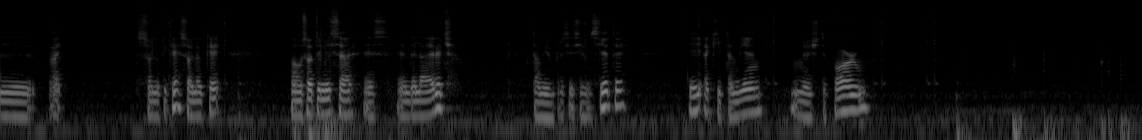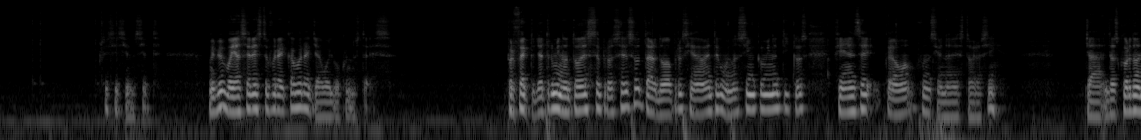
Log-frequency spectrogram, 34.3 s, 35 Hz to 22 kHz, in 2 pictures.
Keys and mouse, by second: 8.9-10.5 drag, 11.0 click, 14.0-15.9 drag, 18.7-26.1 drag, 26.1 middle click, 26.9-28.6 drag, 28.6-30.6 middle drag, 30.6-34.2 right drag.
